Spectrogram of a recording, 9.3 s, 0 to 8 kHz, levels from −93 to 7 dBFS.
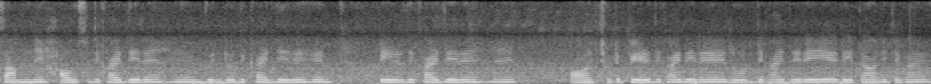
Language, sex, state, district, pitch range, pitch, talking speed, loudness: Hindi, female, Uttar Pradesh, Budaun, 220-225 Hz, 220 Hz, 180 wpm, -15 LUFS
